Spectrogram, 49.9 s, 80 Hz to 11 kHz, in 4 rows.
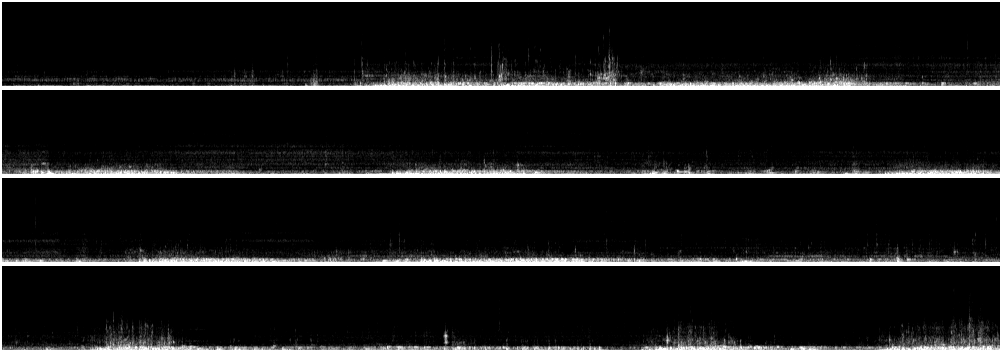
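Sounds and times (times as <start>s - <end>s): exhaled bubbles rumbling: 0.0s - 49.9s
diver breathing underwater: 4.4s - 36.4s, 38.0s - 49.9s.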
